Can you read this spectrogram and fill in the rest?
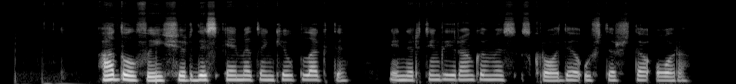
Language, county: Lithuanian, Kaunas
